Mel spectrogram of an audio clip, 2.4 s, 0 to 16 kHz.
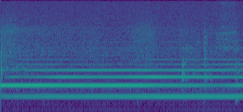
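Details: Harman Kardon 75+ receiver being overhauled after full recap: steady distorted tone with a buzzy edge throughout; amplifier channel distortion from a faulty output transistor.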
